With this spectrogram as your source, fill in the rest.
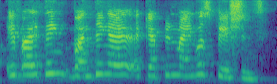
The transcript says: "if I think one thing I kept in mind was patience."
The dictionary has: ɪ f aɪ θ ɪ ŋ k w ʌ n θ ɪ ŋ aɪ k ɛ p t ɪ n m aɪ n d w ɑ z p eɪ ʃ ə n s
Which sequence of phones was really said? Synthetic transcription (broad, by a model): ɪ f aɪ t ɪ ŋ k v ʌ n t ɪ ŋ aɪ k ɛ p t ɪ n m aɪ n d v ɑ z p eɪ ʃ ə n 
